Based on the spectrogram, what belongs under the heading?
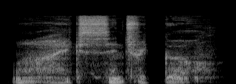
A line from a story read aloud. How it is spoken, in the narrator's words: mutters to himself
